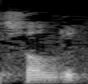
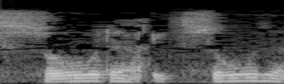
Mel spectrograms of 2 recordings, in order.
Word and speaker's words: solder: Oh, also, before everybody starts going, it's solder, not solder. I'm from England. It's said solder over here. It's pronounced solder over here. It's pronounced solder, or whatever you guys say over in America.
